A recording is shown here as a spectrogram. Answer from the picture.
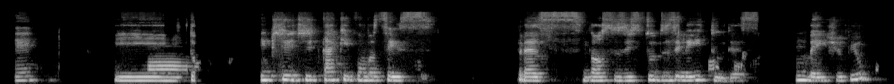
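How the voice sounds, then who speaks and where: Somewhat breathy, a woman speaks at a very slow pace in a monotone, flat intonation, with long, frequent pauses. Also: medium pitch for a woman. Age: 60s. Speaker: pedagogical support worker, study group member. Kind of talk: self-introduction.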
